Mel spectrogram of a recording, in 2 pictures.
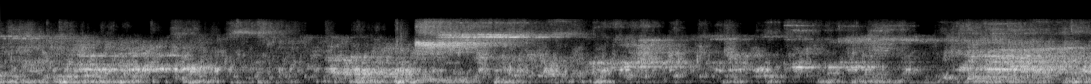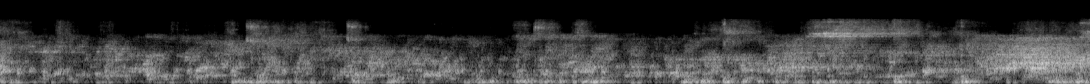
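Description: Spectators cheer and chatter in a large echoing gym.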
